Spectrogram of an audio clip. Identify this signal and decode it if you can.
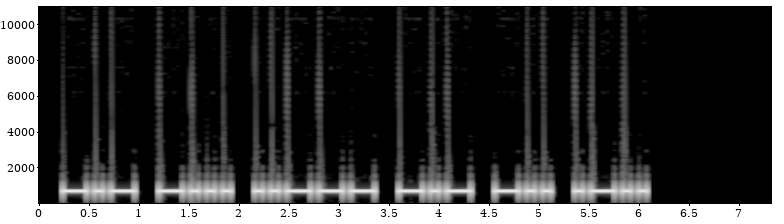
Morse code, heard as a keyed tone, about 15 wpm, 700 Hz. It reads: KB2KDL
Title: USA Call Signs - 6 Characters - 3x Character Spacing - 15wpm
